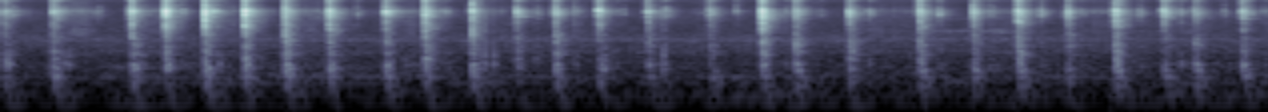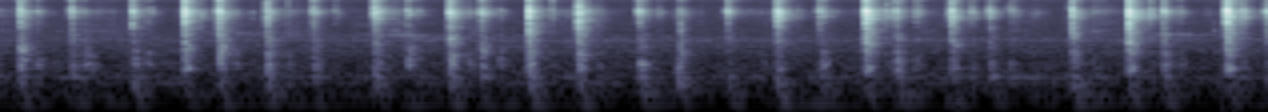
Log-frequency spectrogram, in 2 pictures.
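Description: Fingertips type steadily on the plastic keys of a black laptop keyboard, making about fifty short, crisp clicks. Each keystroke is bright and dry, with almost no low end, and dies away almost instantly. The rhythm stays quick and uneven throughout, with occasional louder taps.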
